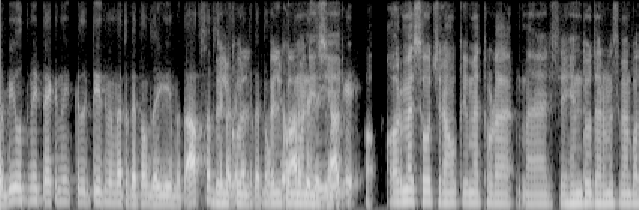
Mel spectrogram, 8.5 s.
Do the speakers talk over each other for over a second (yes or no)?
yes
